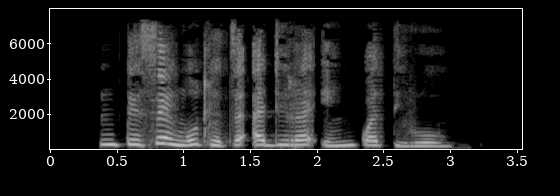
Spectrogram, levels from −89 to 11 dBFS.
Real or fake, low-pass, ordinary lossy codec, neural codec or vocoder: real; 7.2 kHz; AAC, 32 kbps; none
